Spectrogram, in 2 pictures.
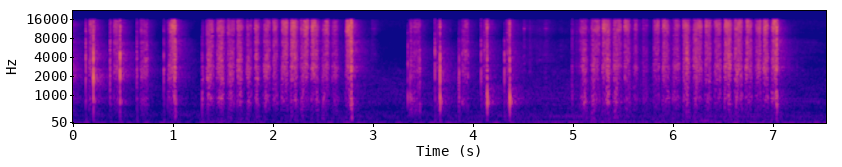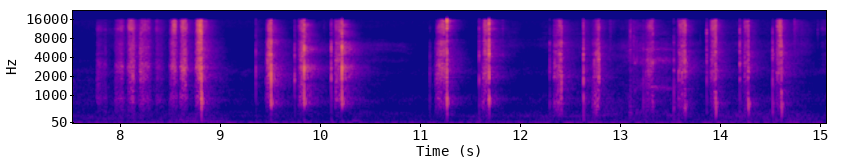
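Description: A small plastic part being roughened by hand before gluing. There are two stretches of rubbing, one a little over a second in and one in the middle, with many sharp clicks and knocks from the part being handled and set down.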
